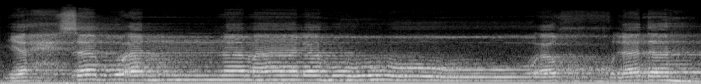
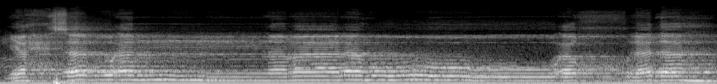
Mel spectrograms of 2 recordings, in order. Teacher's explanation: jadi kha sukun di rokhawah ya, diberi kadar 1 harokat mengalir.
